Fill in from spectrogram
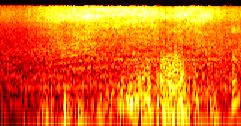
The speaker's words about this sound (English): So the car is now pulling away.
